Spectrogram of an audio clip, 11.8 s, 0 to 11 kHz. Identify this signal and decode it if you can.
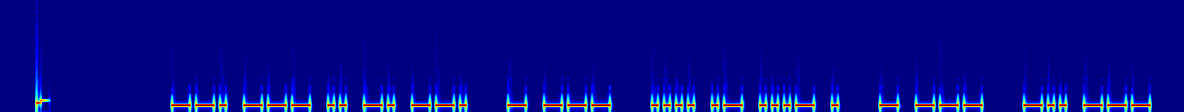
Morse code, heard as a keyed tone, about 20 wpm, 700 Hz. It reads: GOING TO HAVE TO DO
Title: Sets of 5 Words Encore 20wpm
